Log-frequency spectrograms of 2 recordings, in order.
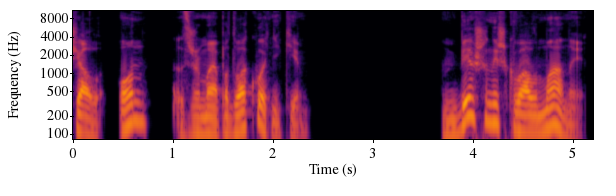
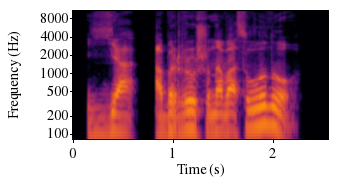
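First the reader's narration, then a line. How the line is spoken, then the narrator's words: Heavy booming incantation. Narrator (Russian): губы зашевелились, произнося тяжелые, гулкие слова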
